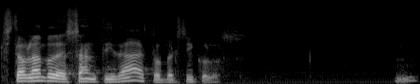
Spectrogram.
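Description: A man, the pastor, preaching a sermon, who keeps checking in with short questions and swings between loud, emphatic lines and quiet asides. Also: mid-range voice, animated, measured pace, creaky. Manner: repeats scripture references for the congregation.

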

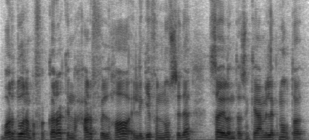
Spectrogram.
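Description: A man with an Egyptian Arabic accent who teaches a language lesson, spelling out sounds slowly and repeating them patiently. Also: mid-range voice, a bit bright, a little hiss or hum.

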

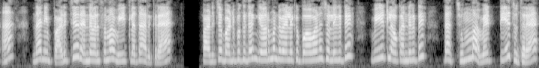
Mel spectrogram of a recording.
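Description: A woman's voice: extremely high pitch, rapid-fire, bright, forceful tone, dry recording, studio quality. A woman voicing a scolding, complaining older sister and housewife in a cartoon, with a Kanyakumari Tamil accent.

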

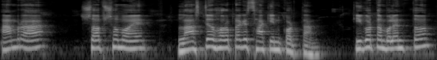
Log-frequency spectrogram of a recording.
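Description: A man leads a live online Quran lesson in a fairly high voice. He speaks slowly and repeats each rule, and he stops often to quiz his students. It sounds like a patient classroom drill. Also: a little mellow. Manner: slow, repetitive drilling with questions to students. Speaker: Quran recitation teacher.

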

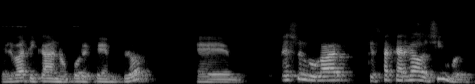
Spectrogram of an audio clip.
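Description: A man's voice: on the high side, expressive, moderate pace, sharp tone, roomy sound. A man teaches his class in a slightly raised voice, circling back over each point and checking in with rhetorical tags. The room rings around him, and the recording sounds dull and lo-fi. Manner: repetitive, rhetorical "¿no?" tags, many fillers. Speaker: literature teacher. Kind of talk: classroom lecture.

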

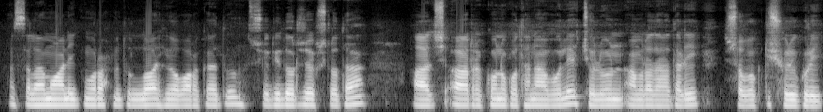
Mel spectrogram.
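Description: A man teaching Quran reading, spelling out Arabic letters and vowel marks slowly one by one, then explaining the rules quickly. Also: medium pitch, darkish tone, clear, resonant tone, no echo.

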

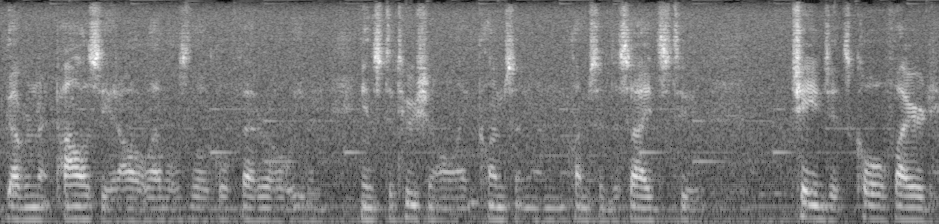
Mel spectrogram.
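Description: An older man answering interview questions in an office, speaking in a measured, halting way with pauses. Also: mid-range voice, completely flat delivery. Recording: distant, muffled, music behind.

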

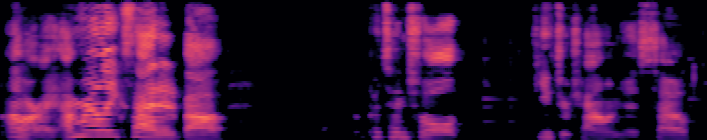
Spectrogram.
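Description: A young woman giving casual commentary over her gameplay, chatting to viewers and talking to the game characters, with excitable outbursts. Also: medium pitch, normal speed, clean tone, soft background music. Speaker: gaming video host.

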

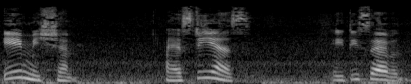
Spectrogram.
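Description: A woman teacher reading a textbook chapter aloud to a class, steady and careful, now and then correcting a slipped word. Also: mid-range voice, slow, a little hiss or hum, rough recording.

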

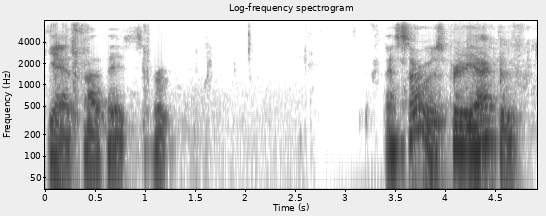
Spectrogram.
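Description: A man in his early fifties speaks in an easy, laid-back way. His voice sounds mellow and warm. It comes through a dull, lo-fi call with faint background noise. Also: fairly low pitch, sing-song, moderate pace. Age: 50s. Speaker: guest artist. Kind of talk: casual chat on a video call.

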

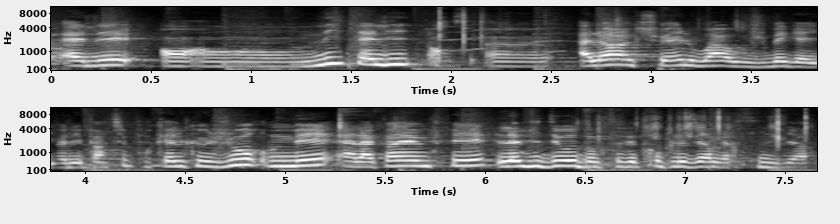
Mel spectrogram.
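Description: A woman's voice: fairly high pitch, a little mellow. A young woman from France chatting to camera at home, bubbly and self-mocking. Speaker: vlogger. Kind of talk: casual chat to camera. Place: at home, indoors.

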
